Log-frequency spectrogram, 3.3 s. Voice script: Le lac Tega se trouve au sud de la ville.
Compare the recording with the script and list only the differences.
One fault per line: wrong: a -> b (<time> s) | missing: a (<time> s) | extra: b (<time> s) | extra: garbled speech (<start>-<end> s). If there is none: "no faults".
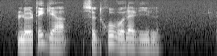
missing: lac (0.5 s)
missing: sud de (1.9 s)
